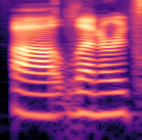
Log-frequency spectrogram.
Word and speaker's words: Leonard: Leonard. Leonard spelled like the man's name.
